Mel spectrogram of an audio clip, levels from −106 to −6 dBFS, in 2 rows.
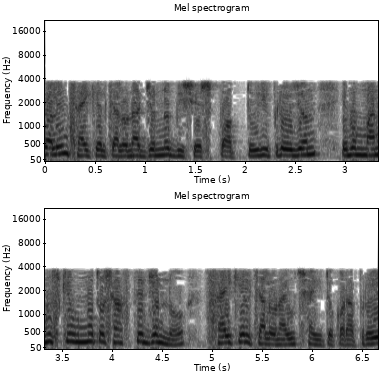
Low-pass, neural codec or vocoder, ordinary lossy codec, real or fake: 3.6 kHz; none; none; real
